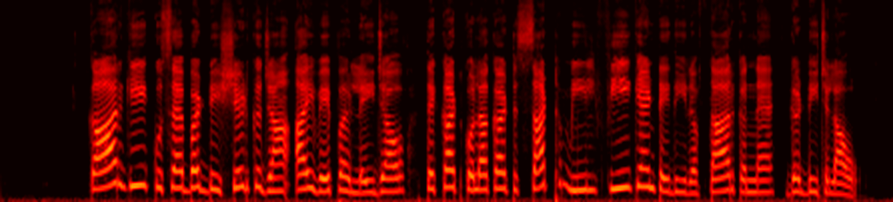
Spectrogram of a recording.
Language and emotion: Dogri, neutral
